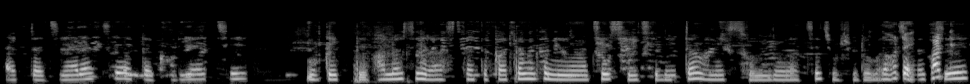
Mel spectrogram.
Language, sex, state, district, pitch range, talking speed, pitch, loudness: Bengali, female, West Bengal, Malda, 215-255 Hz, 135 wpm, 230 Hz, -21 LUFS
